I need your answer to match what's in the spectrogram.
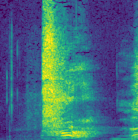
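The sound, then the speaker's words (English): A single loud sneeze bursts out with a sharp breathy explosion, followed by a brief voiced murmur as it trails off. “Bless you. Oh God. I saw that.”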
